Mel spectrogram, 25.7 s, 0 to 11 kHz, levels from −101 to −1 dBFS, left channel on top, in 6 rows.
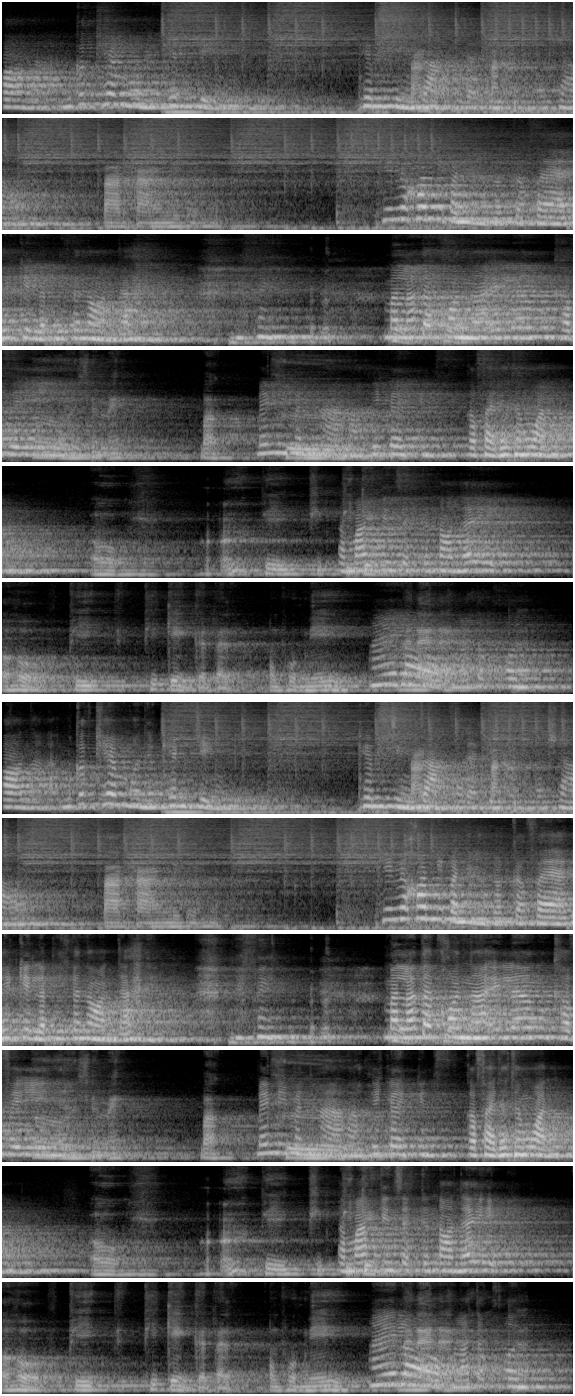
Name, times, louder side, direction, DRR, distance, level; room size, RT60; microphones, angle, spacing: voice 1, 0.0-1.7 2.7-4.5 7.1-9.7 10.0-10.6 11.4-13.4 14.8-17.0 19.6-20.8 24.2-24.9 25.2-25.4, right 2 dB, 70° right, 4 dB, 1.2 m, -28 dB
sound 1, 1.2-8.7, right 1 dB, ahead, 0.9 m, -46 dB
voice 2, 2.7-3.2 3.7-3.9 5.0-5.9 10.3-10.6 10.9-11.1 11.5-12.1 13.1-13.8 14.3-14.5 14.9-15.5 17.8-18.3 18.6-20.0 21.4-22.2 22.5-24.0 24.4-24.8 25.2-25.4, right 1 dB, 20° right, 7 dB, 0.6 m, -36 dB
11.0 x 7.8 x 7.9 m, 2.1 s
head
